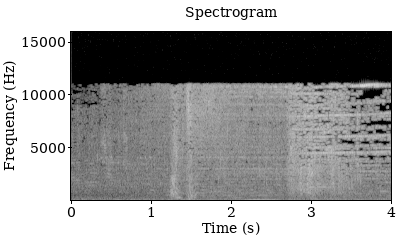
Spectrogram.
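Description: A game character lands with a thump.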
